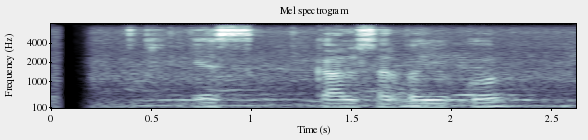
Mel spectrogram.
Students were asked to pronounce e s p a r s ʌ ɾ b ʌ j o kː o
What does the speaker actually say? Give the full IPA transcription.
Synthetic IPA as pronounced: e s k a l s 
